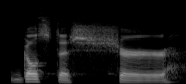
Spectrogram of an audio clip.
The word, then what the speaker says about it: Gloucestershire: Gloucestershire is how you say it. Is the country? Yeah, I can spell it out for you.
